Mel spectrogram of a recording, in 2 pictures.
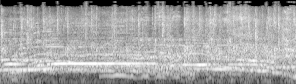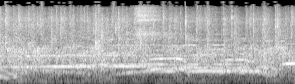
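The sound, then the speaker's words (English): An audience breaks into sustained, loud applause, a dense wash of clapping mixed with cheers and whoops that rise and fall throughout. “I live for your applause.”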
